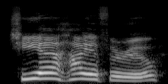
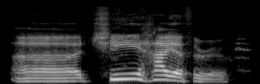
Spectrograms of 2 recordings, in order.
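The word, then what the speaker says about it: Chihayafuru: Manga Chia Hayafuru receives sequel in December. That name sounds familiar. I'm pretty sure I pronounced it wrong. How do you pronounce it? Chi Hayafuru. No, yeah, that's right.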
